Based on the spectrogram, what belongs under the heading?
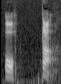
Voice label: swedish "atta"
